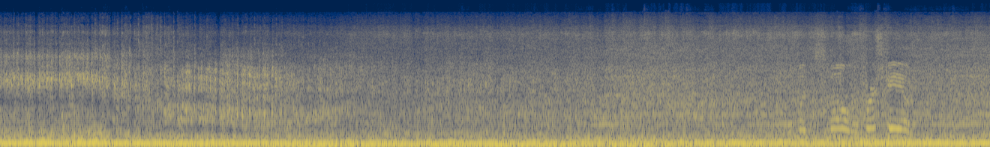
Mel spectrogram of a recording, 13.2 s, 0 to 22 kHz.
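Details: V8 blower engine idling after a new TSP blower cam swap on a new tune: a deep, loud, lumpy idle with a choppy pulse and no knocks or squeals. A normal cammed idle.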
